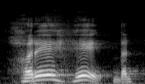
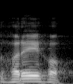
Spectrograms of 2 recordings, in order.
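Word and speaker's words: हरेः: But you hare he, that should come in the end. Hare he. Say hare he. Yeah. Instead of saying hare ha. No, it's not hare ha.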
